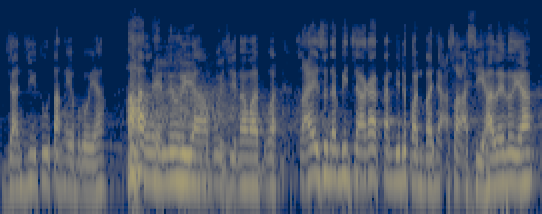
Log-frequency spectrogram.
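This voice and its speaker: A man preaching a sermon as pastor in a large church, shouting at climaxes and joking with the congregation. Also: fairly high pitch, steady tone, quick pace, noisy background. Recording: live church hall reverb with music.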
